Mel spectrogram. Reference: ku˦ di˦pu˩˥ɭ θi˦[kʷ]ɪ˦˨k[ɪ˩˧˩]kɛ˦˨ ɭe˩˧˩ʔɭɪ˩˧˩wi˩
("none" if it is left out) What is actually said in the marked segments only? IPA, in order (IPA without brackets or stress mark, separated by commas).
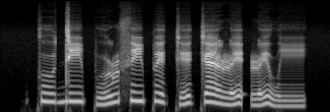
p, ɪ˩˧˩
